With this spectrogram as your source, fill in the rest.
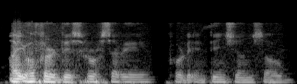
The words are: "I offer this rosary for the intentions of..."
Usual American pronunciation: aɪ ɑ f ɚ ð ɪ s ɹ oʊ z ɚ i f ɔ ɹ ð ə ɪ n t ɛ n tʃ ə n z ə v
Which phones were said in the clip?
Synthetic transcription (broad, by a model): aɪ ɑ f ɚ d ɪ s ɹ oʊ s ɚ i f ɔ ɹ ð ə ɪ n t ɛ n ʃ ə n s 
